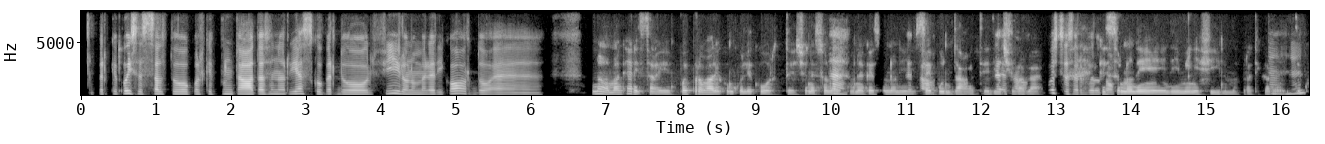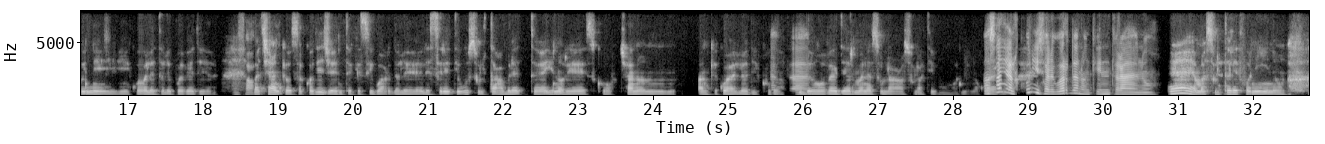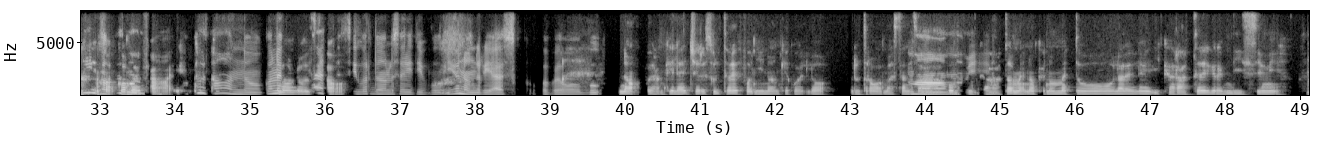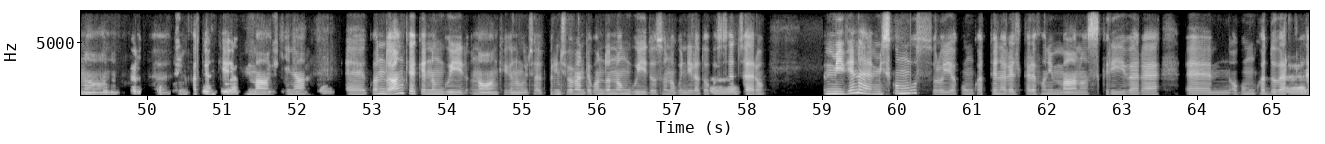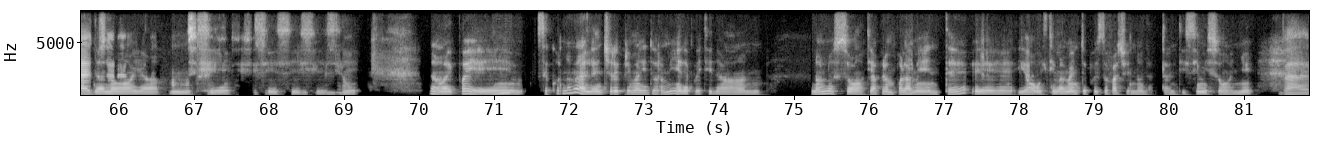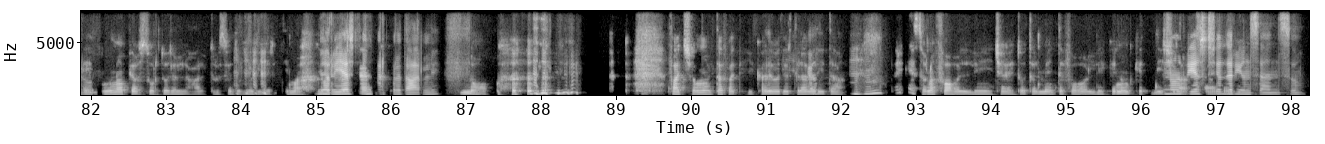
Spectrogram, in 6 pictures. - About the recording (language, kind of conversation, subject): Italian, unstructured, In che modo leggere un libro prima di dormire può migliorare la qualità del sonno?
- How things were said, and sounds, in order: tapping; other background noise; static; distorted speech; mechanical hum; "cioè" said as "ceh"; unintelligible speech; chuckle; laughing while speaking: "Ma come fai?"; chuckle; "proprio" said as "popeo"; chuckle; "cioè" said as "ceh"; unintelligible speech; chuckle; laughing while speaking: "Mah"; chuckle; "cioè" said as "ceh"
